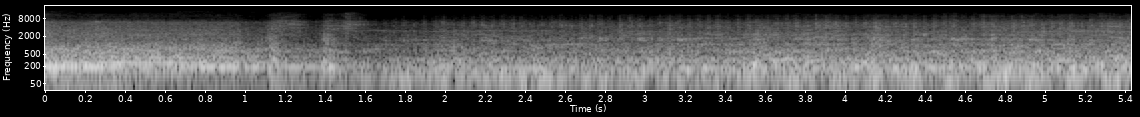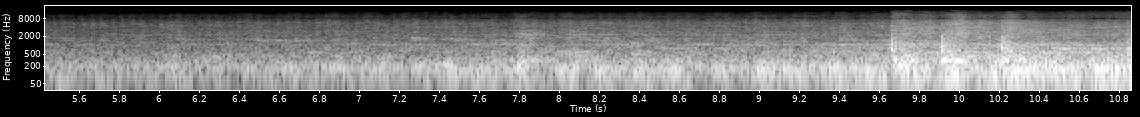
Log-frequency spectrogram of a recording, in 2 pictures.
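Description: A passenger train rolling away from a station platform, then a CC 201 diesel-electric locomotive hauling a passenger train approaching and passing close. Its rumble grows louder toward the end, with sharp wheel clacks on the rail joints in the last second or so.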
